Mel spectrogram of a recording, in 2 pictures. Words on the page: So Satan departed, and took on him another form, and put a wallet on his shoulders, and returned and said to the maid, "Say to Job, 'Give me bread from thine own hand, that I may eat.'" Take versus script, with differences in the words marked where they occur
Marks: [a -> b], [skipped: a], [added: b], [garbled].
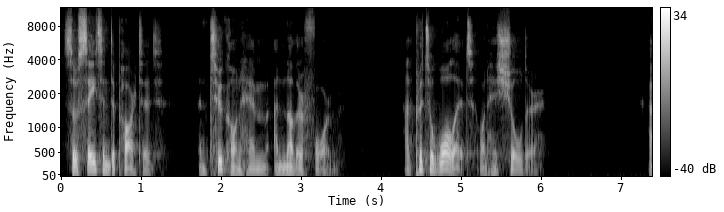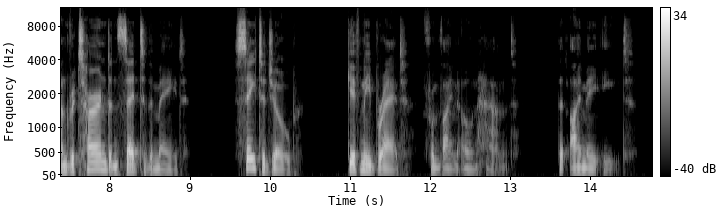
So Satan departed, and took on him another form, and put a wallet on his [shoulders, -> shoulder] and returned and said to the maid, "Say to Job, 'Give me bread from thine own hand, that I may eat.'"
